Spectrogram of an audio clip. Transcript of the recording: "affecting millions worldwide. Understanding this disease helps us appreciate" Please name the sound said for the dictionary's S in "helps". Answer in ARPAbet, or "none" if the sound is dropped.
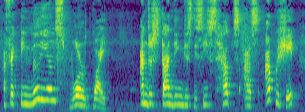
S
